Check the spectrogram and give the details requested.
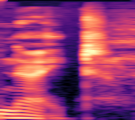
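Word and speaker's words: night: यहां पर एन आई जी एच टी नाइट तो जी एच जो है इसमें साइलेंट है। लिखने में तो आता है लेकिन पढ़ने में नहीं आता है।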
